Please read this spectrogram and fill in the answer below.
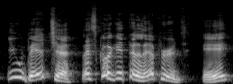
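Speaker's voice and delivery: teasing Canadian impression, eh at the end; exaggerated Canadian accent, mocking the other speaker. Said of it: "was that your Canadian accent?".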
